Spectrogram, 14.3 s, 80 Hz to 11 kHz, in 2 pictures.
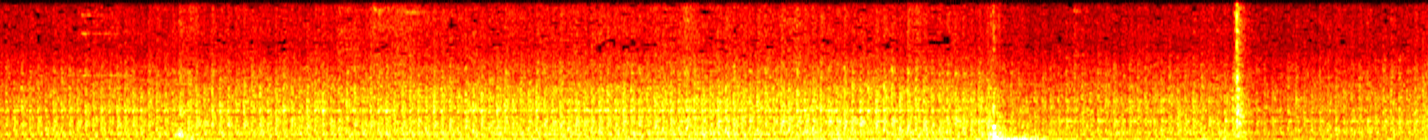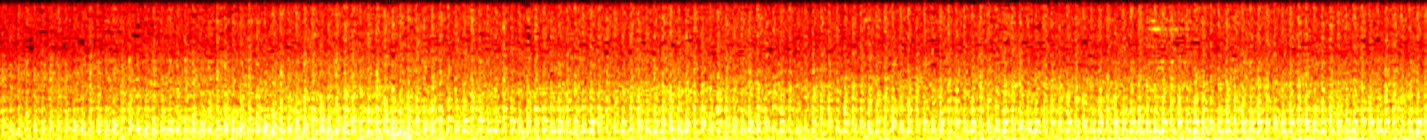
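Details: Isuzu Panther diesel after an engine overhaul, warm idle at 90 °C engine temperature: steady, even clatter with no misses, knocks or surging; exhaust smoke now much reduced though a little remains; healthy.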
